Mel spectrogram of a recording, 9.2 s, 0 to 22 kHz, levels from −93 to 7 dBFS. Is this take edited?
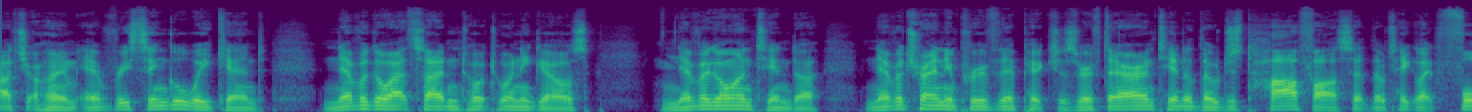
no; 0 cuts

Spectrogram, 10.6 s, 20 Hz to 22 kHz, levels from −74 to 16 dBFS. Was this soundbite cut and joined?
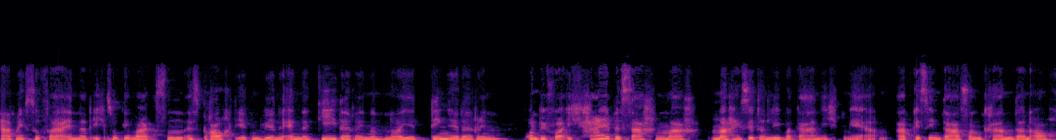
yes; 3 cuts; at 1.1 s, 2.8 s, 5.1 s

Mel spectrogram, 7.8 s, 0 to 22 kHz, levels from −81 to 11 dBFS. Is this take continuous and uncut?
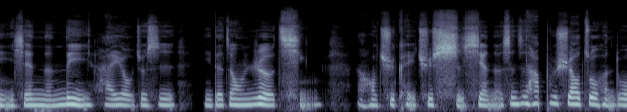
yes; 0 cuts

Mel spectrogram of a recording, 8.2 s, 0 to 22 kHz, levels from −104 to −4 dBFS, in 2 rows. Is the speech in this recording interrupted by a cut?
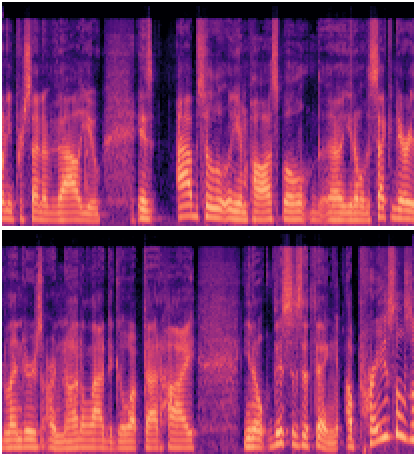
no; 0 cuts

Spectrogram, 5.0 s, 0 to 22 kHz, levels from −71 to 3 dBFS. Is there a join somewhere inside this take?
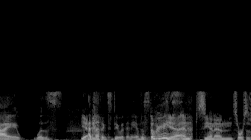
yes; 2 cuts; at 1.8 s, 3.8 s

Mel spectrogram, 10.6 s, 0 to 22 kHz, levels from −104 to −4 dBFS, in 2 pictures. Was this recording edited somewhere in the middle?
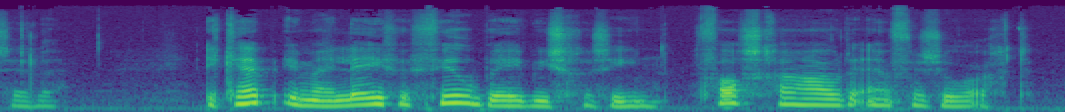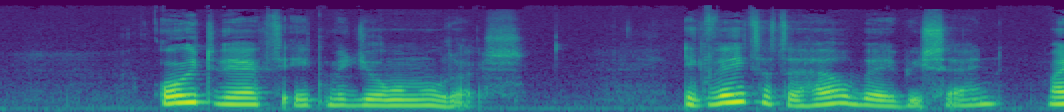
no; 0 cuts

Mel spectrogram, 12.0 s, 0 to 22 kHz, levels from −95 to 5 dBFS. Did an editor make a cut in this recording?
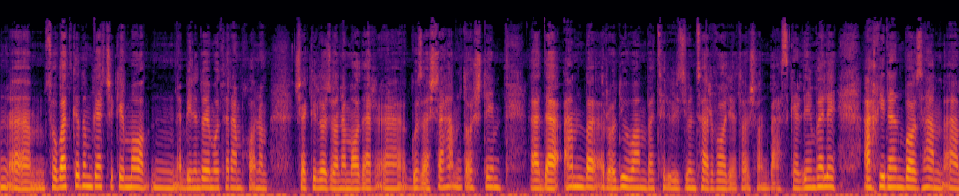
no; 0 cuts

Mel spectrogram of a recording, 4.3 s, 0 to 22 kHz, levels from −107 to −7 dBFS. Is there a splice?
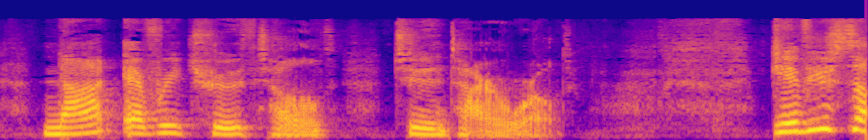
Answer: yes; 2 cuts; at 1.3 s, 2.2 s

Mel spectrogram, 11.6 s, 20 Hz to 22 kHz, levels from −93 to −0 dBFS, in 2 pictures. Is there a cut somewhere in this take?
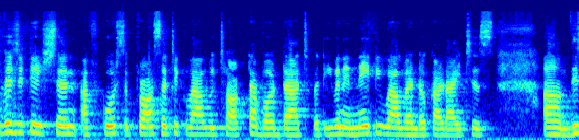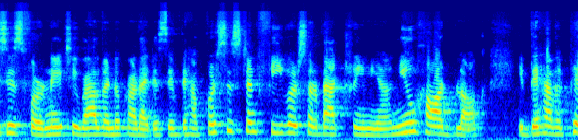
no; 0 cuts

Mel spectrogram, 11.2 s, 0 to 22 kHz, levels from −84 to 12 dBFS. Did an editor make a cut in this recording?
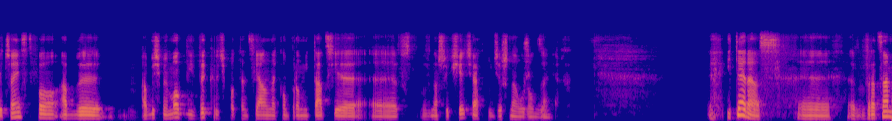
no; 0 cuts

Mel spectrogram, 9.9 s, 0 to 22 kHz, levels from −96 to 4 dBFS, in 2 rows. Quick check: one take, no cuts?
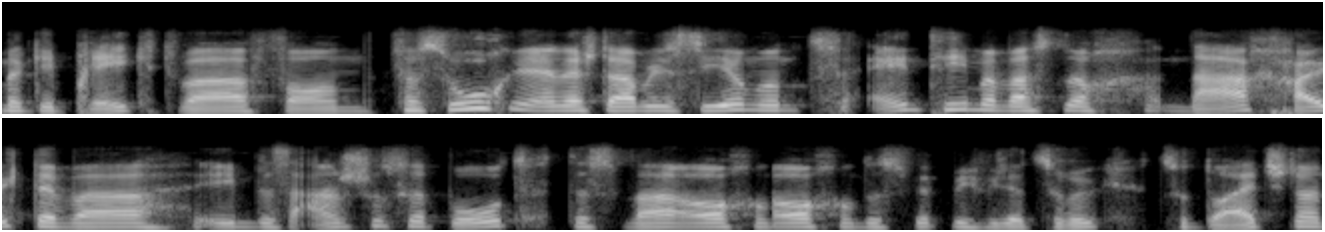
no; 1 cut; at 7.8 s

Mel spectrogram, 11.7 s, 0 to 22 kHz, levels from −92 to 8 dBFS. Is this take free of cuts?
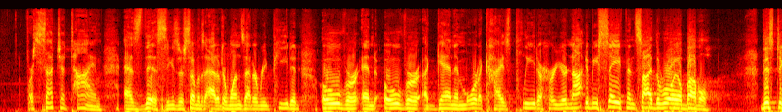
no; 3 cuts; at 3.0 s, 3.3 s, 8.8 s

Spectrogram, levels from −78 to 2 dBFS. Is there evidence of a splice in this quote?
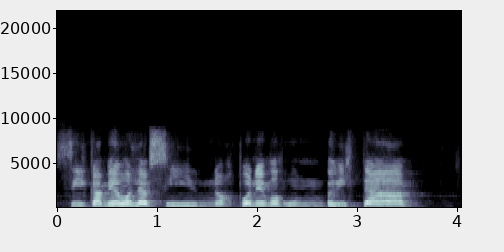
yes; 3 cuts; at 0.9 s, 2.3 s, 2.7 s

